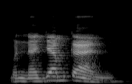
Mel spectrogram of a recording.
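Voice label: "menajamkan", Malay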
